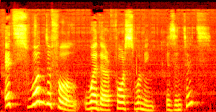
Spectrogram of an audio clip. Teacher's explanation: a question tag with falling intonation isn't really a question at all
